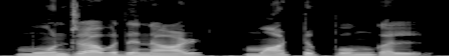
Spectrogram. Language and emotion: Tamil, neutral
